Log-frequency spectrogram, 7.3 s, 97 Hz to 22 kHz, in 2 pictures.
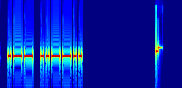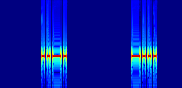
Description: Morse code, heard as a keyed tone, about 21 wpm, spaced as for 9 wpm, 700 Hz. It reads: W? FB
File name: Top 20 QSO Elements - 8x Character Spacing - 22wpm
